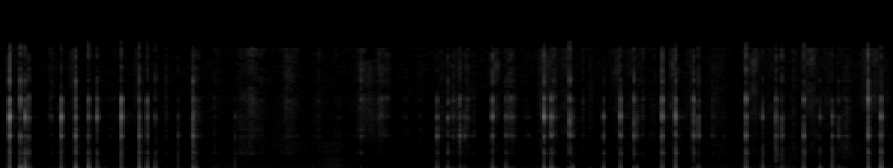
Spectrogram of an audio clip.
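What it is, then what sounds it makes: Solid concrete block. A solid grey concrete calendar block with engraved month names is held in the hand and tapped and scratched with fingernails. Quick bursts of sharp, dry clicking taps with almost no ring come in clusters at the start and end, around a quieter middle stretch of soft, scratchy rubbing.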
